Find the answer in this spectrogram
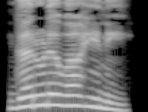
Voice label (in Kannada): "ಗರುಡವಾಹನ", Kannada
